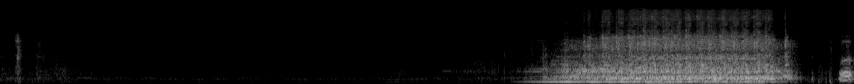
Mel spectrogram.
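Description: A new sewing machine starts stitching after a quiet stretch, running fast and loud for about three seconds with a steady whirring buzz before stopping abruptly.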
